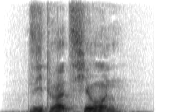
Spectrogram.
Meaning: 1. situation, circumstances 2. setting (background, atmosphere)
- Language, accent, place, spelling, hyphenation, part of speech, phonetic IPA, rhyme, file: German, Germany, Berlin, Situation, Si‧tu‧a‧ti‧on, noun, [zitʊ̯aˈt͡si̯oːn], -oːn, De-Situation.ogg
